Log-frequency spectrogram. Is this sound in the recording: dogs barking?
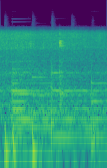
no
